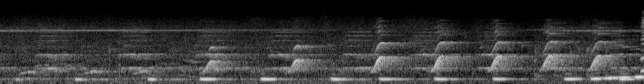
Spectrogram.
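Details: Captive pair of siamang gibbons duetting at Schmutzer Primate Center, Jakarta, Indonesia, on 20 April 2012 at 09:21 AM; low booming notes repeat with quickening rhythm while sharply rising whooping calls climb higher and come faster toward the end.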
